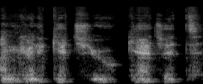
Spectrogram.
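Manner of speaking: hushed, breathy cartoon villain voice, whispered. Off camera so as not to embarrass yourself, try out a Doctor Claw voice. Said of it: "Little Doctor Claw for you".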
